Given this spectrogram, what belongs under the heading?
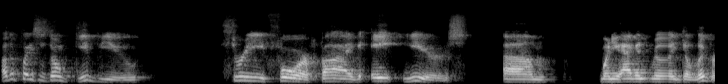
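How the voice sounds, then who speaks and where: A man with an American accent has an ordinary speaking voice at a fairly high pitch. He talks at a fairly slow pace with lively intonation. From Philadelphia. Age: 30s. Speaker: sports reporter. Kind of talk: casual chat.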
